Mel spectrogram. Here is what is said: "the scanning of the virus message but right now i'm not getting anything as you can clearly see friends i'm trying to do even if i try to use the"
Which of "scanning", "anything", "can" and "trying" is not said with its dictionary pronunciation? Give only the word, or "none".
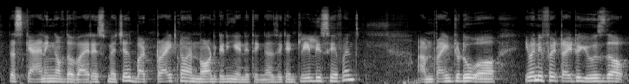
anything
